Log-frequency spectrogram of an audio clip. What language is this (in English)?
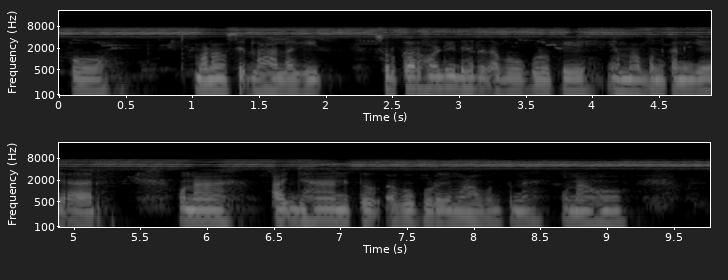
Santali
